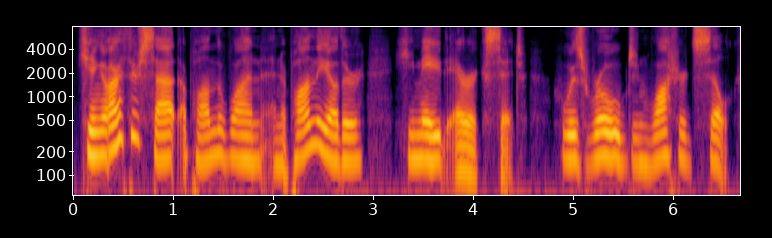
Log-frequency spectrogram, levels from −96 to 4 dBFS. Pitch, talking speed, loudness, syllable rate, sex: 165 Hz, 180 wpm, -17 LUFS, 4.9 syllables/s, female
